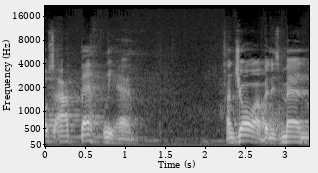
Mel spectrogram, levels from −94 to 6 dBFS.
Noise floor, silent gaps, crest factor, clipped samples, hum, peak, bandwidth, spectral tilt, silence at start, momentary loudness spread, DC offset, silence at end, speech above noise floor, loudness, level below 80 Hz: -52 dBFS; none; 16 dB; under 0.1%; none; -6 dBFS; 18.5 kHz; -4.5 dB/octave; 0 s; 9 LU; under 0.1%; 0 s; 31 dB; -21 LUFS; -60 dBFS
